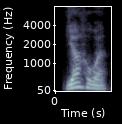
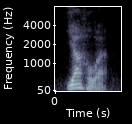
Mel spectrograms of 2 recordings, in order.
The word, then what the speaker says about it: Yahowah: Yahwa. Yahwa. The proper pronunciation of the name of Eloha.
